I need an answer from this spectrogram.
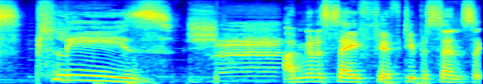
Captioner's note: sheep baaing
